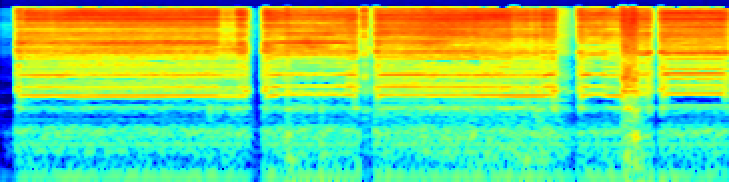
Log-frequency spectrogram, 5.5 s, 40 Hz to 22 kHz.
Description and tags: This is the entire sequence of sounds of a Canon MV100 digital video camera opening and then closing its Mini DV cassette door. Complex! Great Japanese engineering.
